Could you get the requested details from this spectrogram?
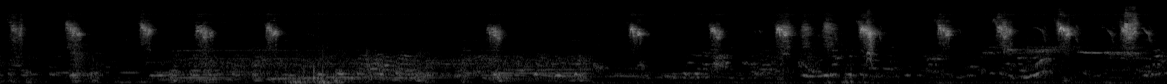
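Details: Newly acquired pet maya, Eurasian tree sparrows from the mountains, kept caged, give a long series of around twenty high chirps, growing quicker toward the end, while people talk quietly in the middle stretch.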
